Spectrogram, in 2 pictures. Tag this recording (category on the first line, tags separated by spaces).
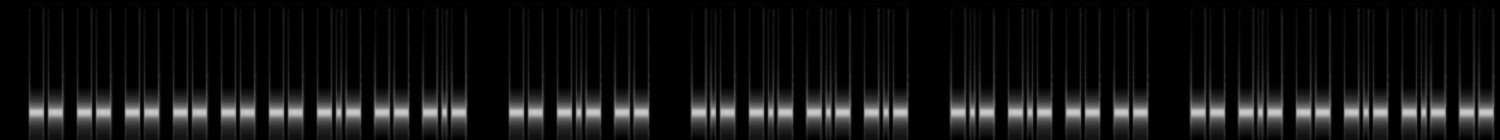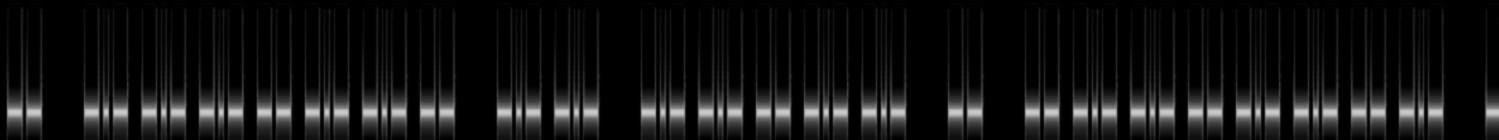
Sound effects > Electronic / Design
characters code codigo morse radio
